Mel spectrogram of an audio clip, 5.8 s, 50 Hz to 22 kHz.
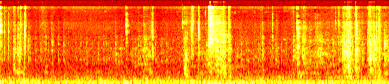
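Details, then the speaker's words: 1986 Dodge W150 with pushrod V8 after a mechanical fuel pump replacement, test drive: low, steady V8 rumble under road noise, no stumble, knock or surging; running fine. "We'll go for a little test drive. All right. Sounds like it's good. Running down the road."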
